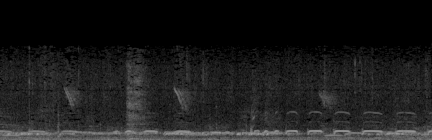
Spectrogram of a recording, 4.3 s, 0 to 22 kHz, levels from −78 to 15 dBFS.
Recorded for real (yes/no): yes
